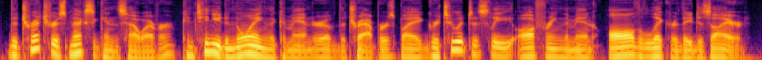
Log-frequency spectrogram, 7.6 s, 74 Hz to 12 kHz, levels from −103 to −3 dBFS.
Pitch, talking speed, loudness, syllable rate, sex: 100 Hz, 165 wpm, -17 LUFS, 5.7 syllables/s, male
